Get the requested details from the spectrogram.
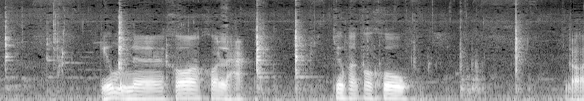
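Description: Chopsticks tap and scrape against a metal pan.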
